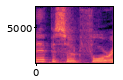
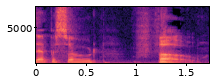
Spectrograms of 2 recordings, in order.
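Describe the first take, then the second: First: The last word ends with a clear r sound. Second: The last word ends without an r sound. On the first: The speaker calls it wrong. "It's not Episode four" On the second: The speaker calls it right. "it's Episode Foe. Gotta say it that way"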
